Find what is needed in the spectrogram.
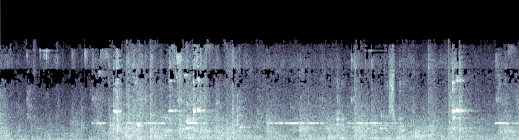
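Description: Busy London Underground station ambience: a steady, dense rumble with voices, and a thin high tone that sounds and stops several times.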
